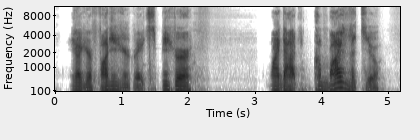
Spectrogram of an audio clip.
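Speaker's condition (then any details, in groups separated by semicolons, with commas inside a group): Cerebral palsy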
